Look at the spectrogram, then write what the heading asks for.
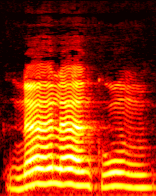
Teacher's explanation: idhar syafawi, sempurnakan saja bunyi mim matinya.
